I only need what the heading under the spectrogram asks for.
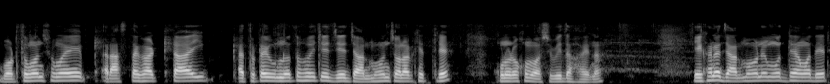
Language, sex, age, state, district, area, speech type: Bengali, male, 30-45, West Bengal, Birbhum, urban, spontaneous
